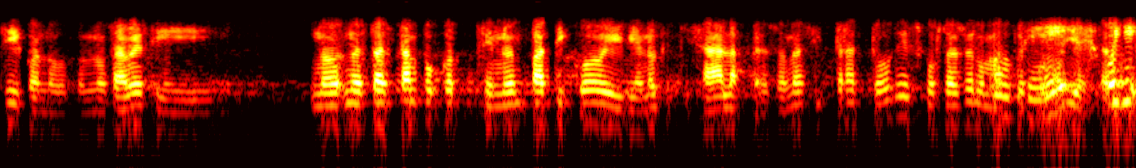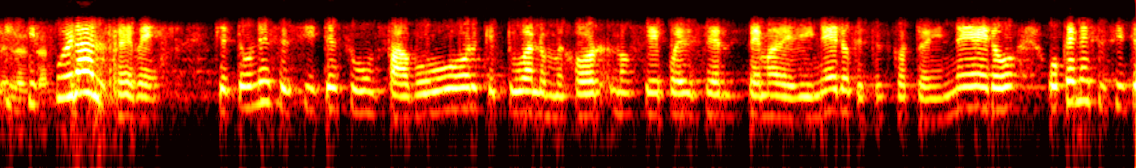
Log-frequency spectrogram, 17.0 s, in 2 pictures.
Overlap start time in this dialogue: 7.4 s

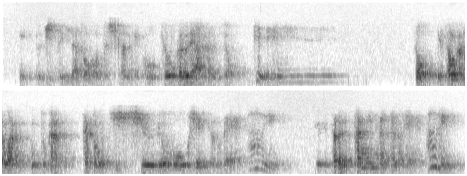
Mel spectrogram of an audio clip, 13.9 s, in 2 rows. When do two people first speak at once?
none

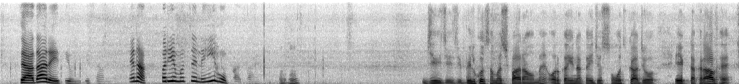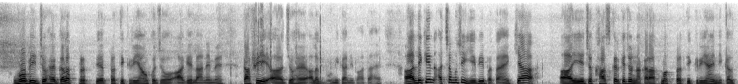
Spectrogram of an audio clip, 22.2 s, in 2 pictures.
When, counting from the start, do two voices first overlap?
none

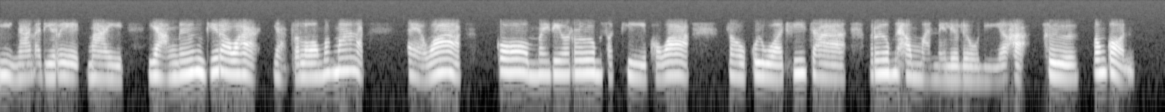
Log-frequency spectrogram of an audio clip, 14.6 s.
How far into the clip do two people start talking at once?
none

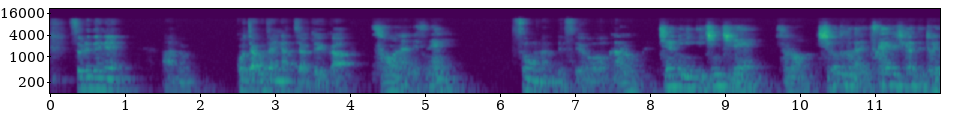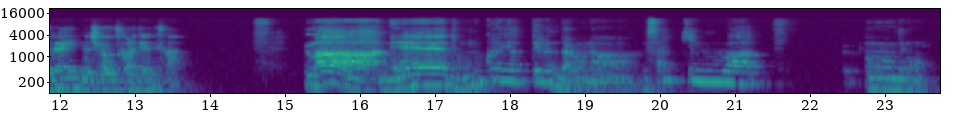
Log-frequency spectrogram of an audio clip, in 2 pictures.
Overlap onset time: none

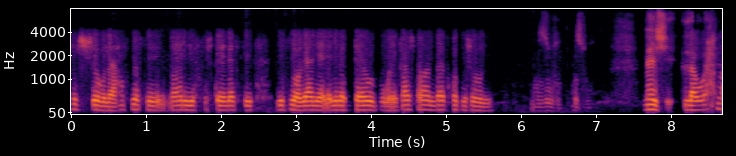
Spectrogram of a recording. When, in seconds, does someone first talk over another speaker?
none

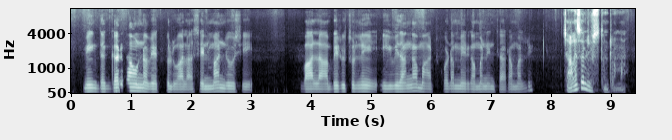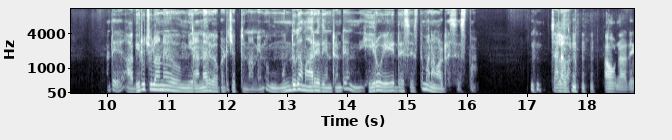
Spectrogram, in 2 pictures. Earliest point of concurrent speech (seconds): none

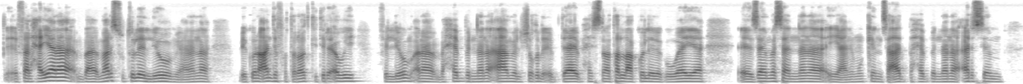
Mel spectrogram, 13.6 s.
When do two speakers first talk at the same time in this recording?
none

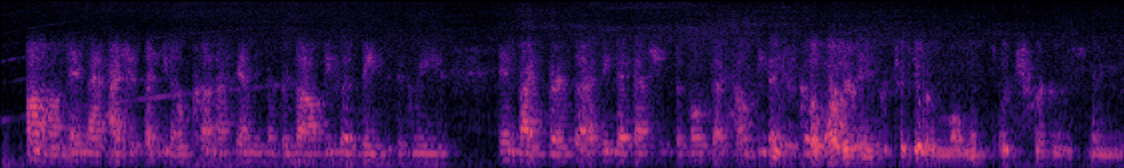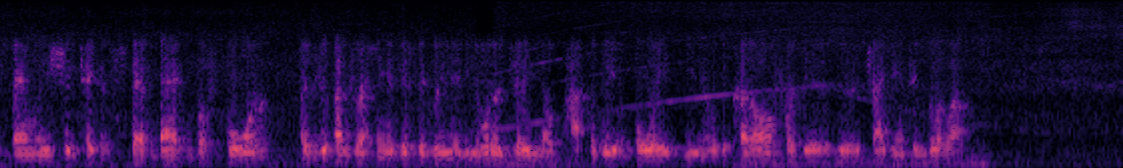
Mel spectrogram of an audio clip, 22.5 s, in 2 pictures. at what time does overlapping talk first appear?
7.4 s

